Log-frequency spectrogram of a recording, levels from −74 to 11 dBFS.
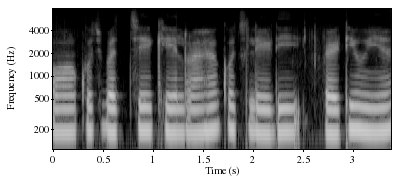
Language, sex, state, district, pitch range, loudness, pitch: Hindi, female, Haryana, Rohtak, 185-195 Hz, -16 LUFS, 190 Hz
